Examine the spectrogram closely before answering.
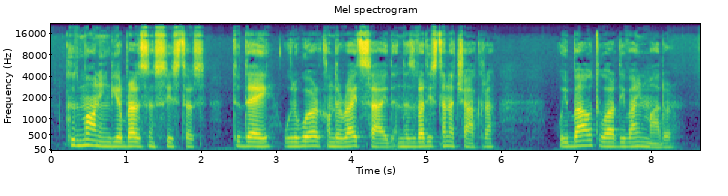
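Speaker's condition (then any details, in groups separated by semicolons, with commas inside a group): No condition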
